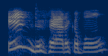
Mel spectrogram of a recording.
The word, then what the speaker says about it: indefatigable: does this word have how many syllables remember we see one two three four five six this is a six syllable word good what is the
